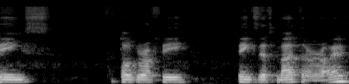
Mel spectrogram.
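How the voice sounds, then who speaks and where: A man's medium-pitched voice with a Polish accent at a fairly slow pace. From Poland. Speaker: miniature painter streamer. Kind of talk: live painting tutorial stream. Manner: casual, conversational.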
